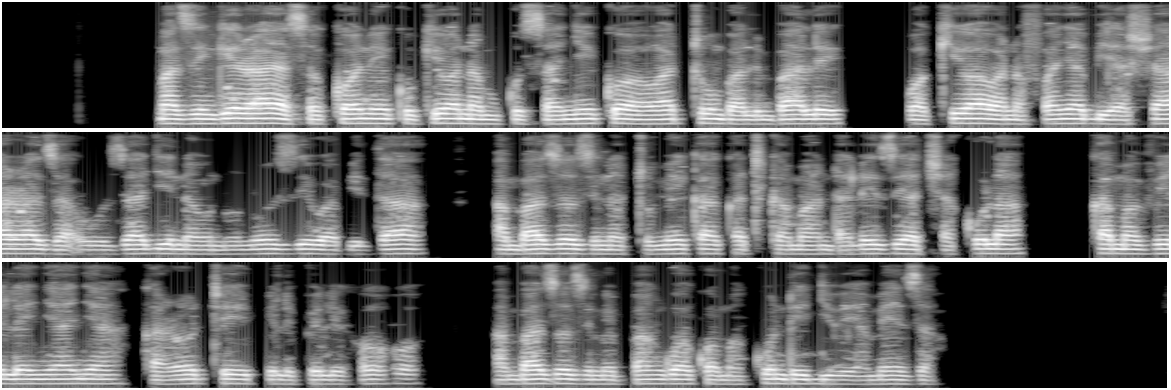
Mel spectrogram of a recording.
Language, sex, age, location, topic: Swahili, male, 25-35, Dar es Salaam, finance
